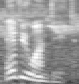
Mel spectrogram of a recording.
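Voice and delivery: emphatic insistence. Acted. Villager insists angrily.

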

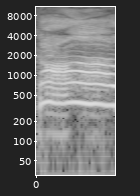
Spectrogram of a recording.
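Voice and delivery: high-pitched imitated scream; mock scream. Storyteller imitating teens on the train, high mock scream. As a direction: imitate screaming kids in a thin high cry. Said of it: "they were screaming".

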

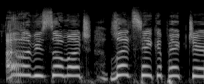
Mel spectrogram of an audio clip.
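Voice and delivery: high-pitched mock fan gushing; imitating gushing fan. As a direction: gush like a starstruck, hammered fan. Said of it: "was like".

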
